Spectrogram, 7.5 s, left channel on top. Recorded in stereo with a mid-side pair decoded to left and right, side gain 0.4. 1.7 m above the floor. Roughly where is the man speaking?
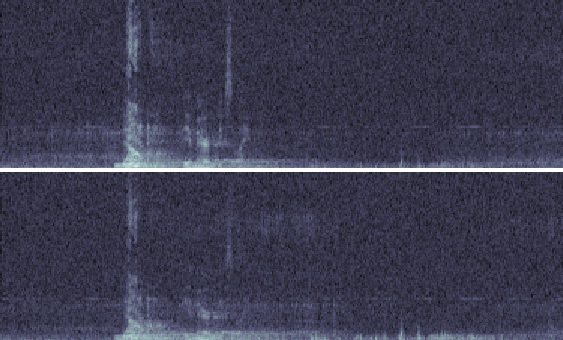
Ahead left.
